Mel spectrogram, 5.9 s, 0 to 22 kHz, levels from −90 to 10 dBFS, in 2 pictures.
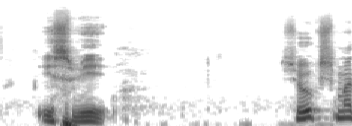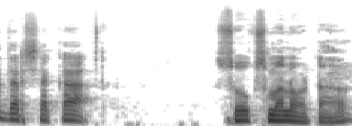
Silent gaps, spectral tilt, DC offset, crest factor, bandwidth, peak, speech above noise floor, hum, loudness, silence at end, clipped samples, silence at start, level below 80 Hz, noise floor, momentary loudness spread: none; -5.5 dB/octave; under 0.1%; 18 dB; 16 kHz; -4 dBFS; 48 dB; none; -20 LUFS; 0 s; under 0.1%; 0.3 s; -34 dBFS; -67 dBFS; 13 LU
